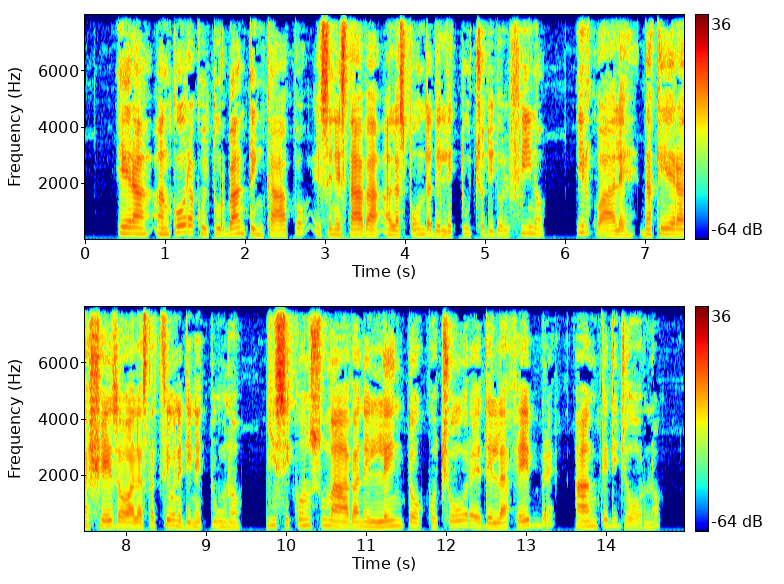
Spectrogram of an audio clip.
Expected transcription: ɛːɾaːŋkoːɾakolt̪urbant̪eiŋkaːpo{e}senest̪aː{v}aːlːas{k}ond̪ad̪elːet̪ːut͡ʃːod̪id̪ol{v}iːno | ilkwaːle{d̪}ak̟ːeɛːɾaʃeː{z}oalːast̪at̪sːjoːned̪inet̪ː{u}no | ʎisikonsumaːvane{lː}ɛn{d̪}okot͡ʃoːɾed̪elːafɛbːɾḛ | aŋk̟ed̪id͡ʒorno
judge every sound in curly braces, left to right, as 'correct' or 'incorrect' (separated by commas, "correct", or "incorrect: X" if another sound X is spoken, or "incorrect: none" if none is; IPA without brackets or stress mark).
correct, correct, incorrect: p, incorrect: f, correct, correct, incorrect: uː, correct, incorrect: t̪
